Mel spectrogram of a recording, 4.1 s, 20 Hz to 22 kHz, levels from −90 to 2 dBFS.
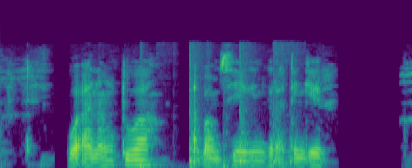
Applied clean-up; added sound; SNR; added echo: none; Drum / Drum kit; 10 dB; none.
